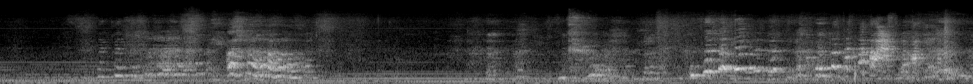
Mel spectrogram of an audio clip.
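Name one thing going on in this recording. A woman sings loudly through a microphone.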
